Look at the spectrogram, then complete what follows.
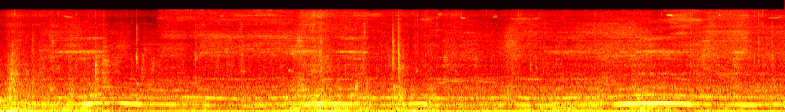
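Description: Timber crane hydraulics whining under a steady low engine rumble, the whine rising and falling in pitch several times as the crane works, with a few knocks.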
